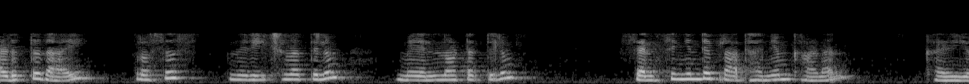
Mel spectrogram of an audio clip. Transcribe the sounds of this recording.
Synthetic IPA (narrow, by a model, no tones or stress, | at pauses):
ɐɽut̪ːɐðaːji | pro̞sɐs | niɾiːkʂɐɳɐt̪ːilumː | e̞ːlno̞ːʈːɐt̪ːilum | sensiŋɡinde̞praːd̪ʱaːnjɐmkaːɳaːn | kɐɻijum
